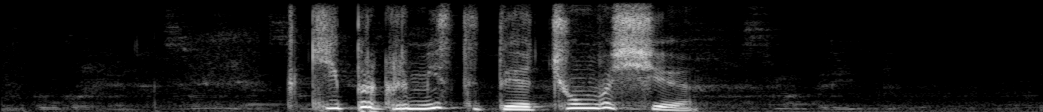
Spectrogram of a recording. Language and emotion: Russian, angry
